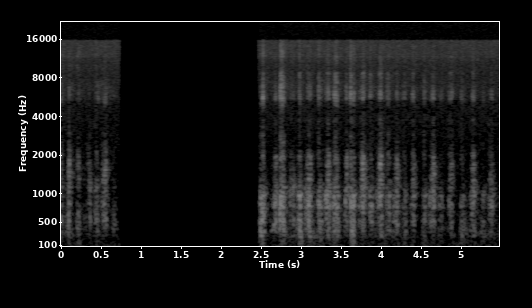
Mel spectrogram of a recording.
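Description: A coin edge held in the fingertips scrapes the latex scratch-off coating from a thin cardboard paper scratch card lying flat on a table. Quick, rough scratching strokes with a papery rasp are heard, pausing in silence for under two seconds before resuming louder and steadier to the end.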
